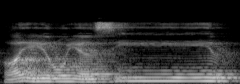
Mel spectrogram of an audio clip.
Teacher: وقفاً مد عارض سکون بن گئی، را باریک ہے، غیر یسیر، را تو وقفاً وصلاً دونوں طرح ہی باریک ہے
